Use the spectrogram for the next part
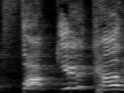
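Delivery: high, loud cursing retort; hammed-up furious comeback; acted angry yell. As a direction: shout back at high pitch. Acted shouted retort in quarrel.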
